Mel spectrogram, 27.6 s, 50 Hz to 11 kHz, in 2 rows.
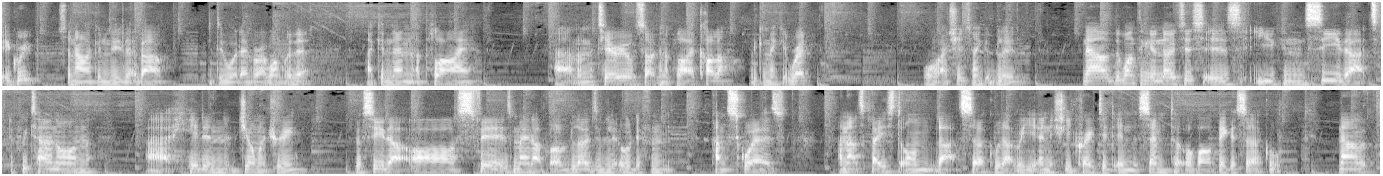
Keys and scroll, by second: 1.2 m.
